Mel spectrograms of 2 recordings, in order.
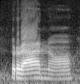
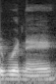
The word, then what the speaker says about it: Rana: My name is actually Iranian, and so I think it's a little bit difficult for people to pronounce the Iranian way, which is Rana. So it's a pretty tongue-rolling type of name, but it's just Rana, so thanks for pronouncing it correctly. Sometimes people say Renee, and I don't really get why.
